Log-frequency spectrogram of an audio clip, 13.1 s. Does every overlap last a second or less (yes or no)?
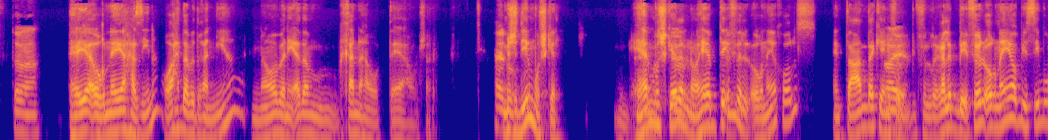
no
